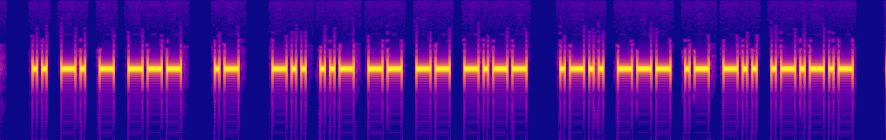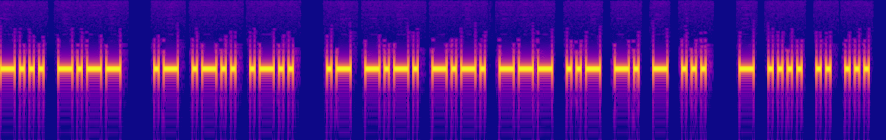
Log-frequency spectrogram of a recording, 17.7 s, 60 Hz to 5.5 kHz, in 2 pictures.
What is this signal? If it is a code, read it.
Morse code, heard as a keyed tone, about 25 wpm, 600 Hz. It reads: INTO A DUMMY LOAD. BY ALL ACCOUNTS THIS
